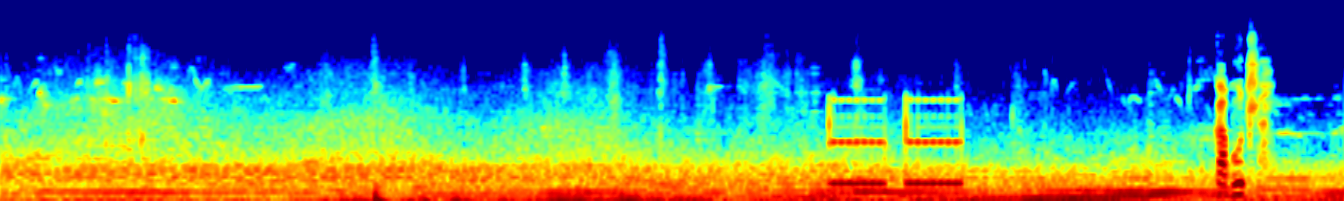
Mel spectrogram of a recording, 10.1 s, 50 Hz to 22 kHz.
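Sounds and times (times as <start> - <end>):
telephone ringback tone: 6.2 - 7.2.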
